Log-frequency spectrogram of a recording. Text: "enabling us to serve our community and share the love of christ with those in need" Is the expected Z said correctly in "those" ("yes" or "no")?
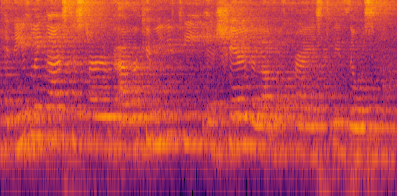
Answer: no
